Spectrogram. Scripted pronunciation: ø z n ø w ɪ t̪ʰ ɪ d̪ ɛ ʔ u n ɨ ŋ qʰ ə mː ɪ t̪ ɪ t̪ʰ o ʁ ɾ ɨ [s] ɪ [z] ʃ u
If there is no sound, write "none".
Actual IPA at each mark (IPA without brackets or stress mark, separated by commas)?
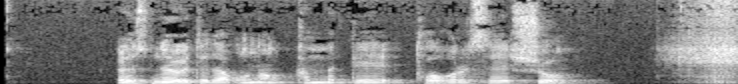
s, none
